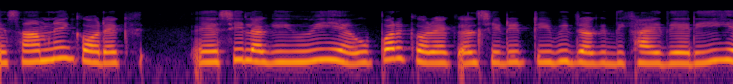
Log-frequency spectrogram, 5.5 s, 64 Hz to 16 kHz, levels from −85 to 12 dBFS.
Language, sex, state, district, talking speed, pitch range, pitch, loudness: Hindi, female, Jharkhand, Ranchi, 205 wpm, 260-290 Hz, 275 Hz, -17 LUFS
